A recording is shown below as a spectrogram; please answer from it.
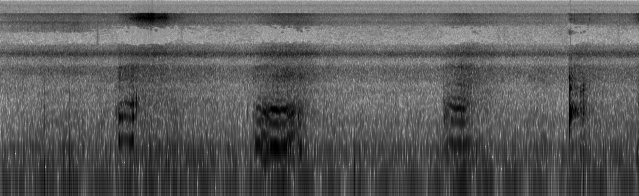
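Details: One-month-old infant with hiccups.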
